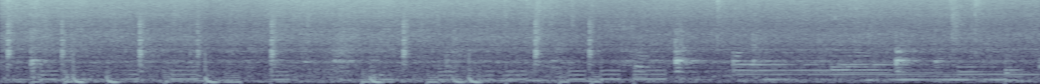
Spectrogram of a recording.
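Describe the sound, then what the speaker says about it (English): Garlic sizzles in a pan on its own after translucent onions, a quiet, steady fry punctuated by regular clicking scrapes from a spoon stirring, with no one talking. "we will add our garlic. Then stir for about"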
